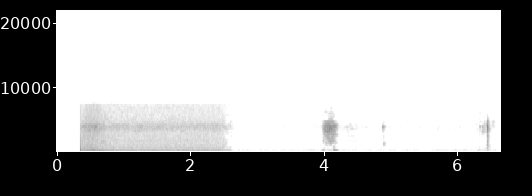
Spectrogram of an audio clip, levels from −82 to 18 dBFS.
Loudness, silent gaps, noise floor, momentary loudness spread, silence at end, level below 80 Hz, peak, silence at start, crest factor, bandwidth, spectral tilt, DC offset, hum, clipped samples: -48 LUFS; none; -78 dBFS; 23 LU; 0.05 s; -80 dBFS; -22 dBFS; 0.35 s; 32 dB; 8 kHz; -1.5 dB/octave; under 0.1%; none; under 0.1%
